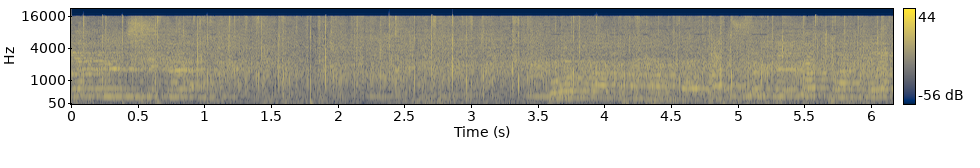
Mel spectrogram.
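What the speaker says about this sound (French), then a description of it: "Est-ce que quelqu'un peut acclamer le Seigneur?" A church congregation applauds and cheers in praise of the Lord, steady sustained clapping with raised voices throughout, loud and close, with shouts rising over the applause toward the end.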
